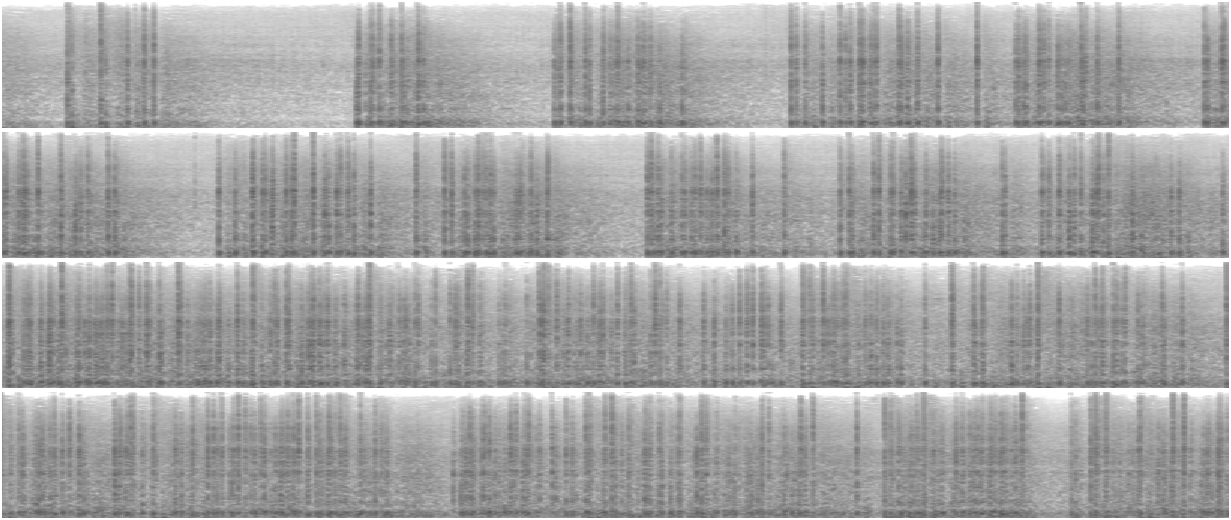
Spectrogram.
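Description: Aerial firework shells bursting, each a sharp boom with a rumbling tail, at first about one every second or so. From about halfway the reports come thick and fast and merge into one continuous barrage.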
